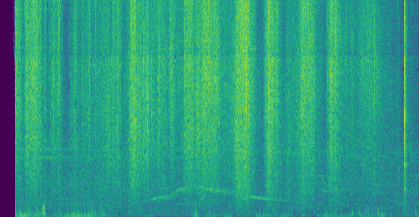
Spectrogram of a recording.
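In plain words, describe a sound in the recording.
Wind gusts and buffets outdoors.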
